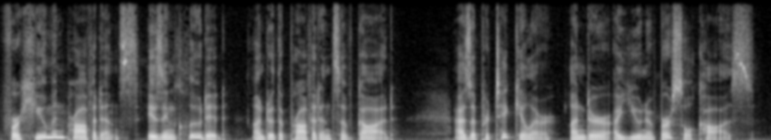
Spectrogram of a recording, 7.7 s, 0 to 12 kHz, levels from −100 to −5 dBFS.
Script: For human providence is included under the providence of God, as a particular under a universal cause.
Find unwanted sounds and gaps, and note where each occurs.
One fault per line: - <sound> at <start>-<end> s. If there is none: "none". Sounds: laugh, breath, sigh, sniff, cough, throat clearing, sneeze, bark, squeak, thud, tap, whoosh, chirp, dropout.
- dropout at 6.5-6.6 s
